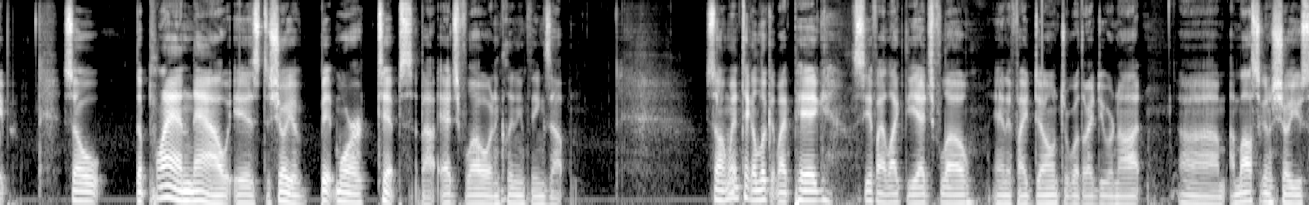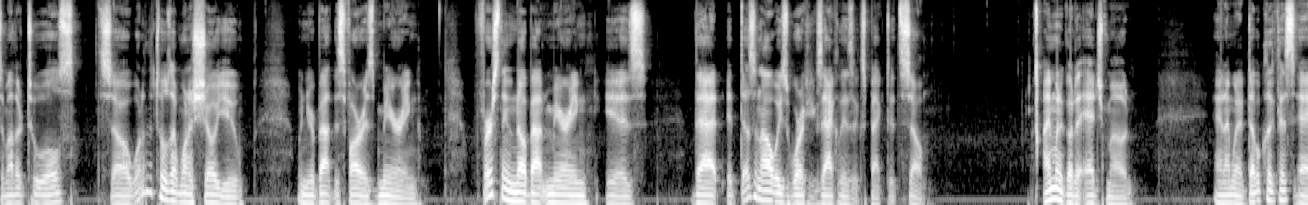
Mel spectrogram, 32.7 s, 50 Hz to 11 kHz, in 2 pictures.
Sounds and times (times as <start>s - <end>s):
Speech: 0.0s - 0.2s, 0.8s - 7.3s, 8.8s - 19.5s, 20.1s - 21.7s, 22.3s - 28.0s, 29.3s - 30.6s, 31.5s - 32.7s.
